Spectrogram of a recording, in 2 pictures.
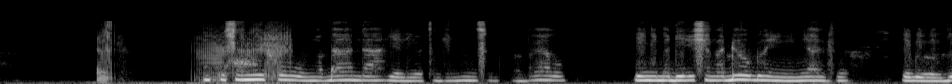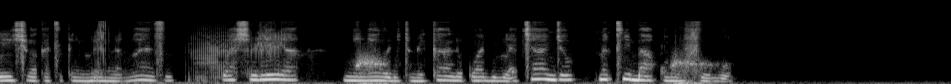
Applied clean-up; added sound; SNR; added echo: neural diffusion model UNIVERSE++.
